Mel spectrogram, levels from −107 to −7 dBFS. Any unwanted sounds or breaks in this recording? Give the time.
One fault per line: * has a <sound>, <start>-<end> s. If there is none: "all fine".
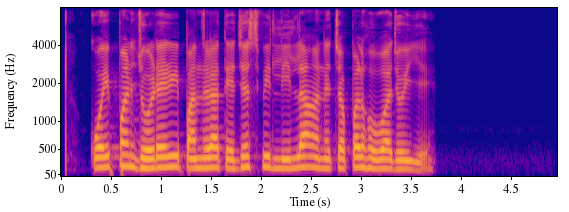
all fine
